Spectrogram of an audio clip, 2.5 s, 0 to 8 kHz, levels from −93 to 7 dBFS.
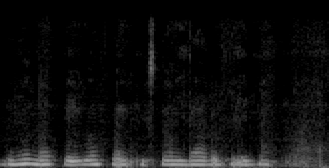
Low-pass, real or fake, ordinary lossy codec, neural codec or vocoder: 7.2 kHz; fake; none; codec, 24 kHz, 1.5 kbps, HILCodec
